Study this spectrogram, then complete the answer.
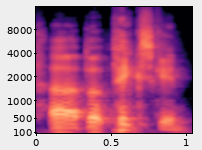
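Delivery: ordinary talk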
